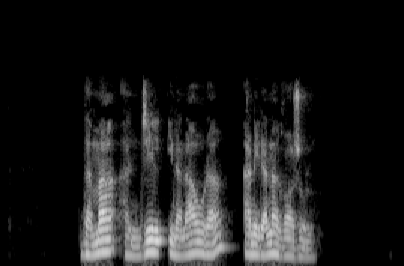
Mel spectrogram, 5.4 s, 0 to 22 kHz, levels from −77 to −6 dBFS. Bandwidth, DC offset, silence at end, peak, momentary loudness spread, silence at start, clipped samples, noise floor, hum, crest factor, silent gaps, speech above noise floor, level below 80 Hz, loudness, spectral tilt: 7.8 kHz; under 0.1%; 1.2 s; -4 dBFS; 10 LU; 1.05 s; under 0.1%; -84 dBFS; none; 22 dB; none; 61 dB; -58 dBFS; -24 LUFS; -5.5 dB/octave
